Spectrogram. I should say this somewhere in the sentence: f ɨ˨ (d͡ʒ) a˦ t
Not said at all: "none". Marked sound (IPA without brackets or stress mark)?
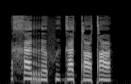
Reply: ɡ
